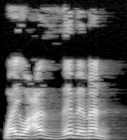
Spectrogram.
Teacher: ورش اظهر الباء خلاص عمل إظهار ولكنه هذا الإظهار مع سكون الباء. ويعذب من لكن حفص أظهر مع رفع الباء.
